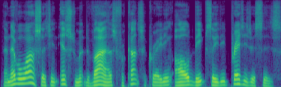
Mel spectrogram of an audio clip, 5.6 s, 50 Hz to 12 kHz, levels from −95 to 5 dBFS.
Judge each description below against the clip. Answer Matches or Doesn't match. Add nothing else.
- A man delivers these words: Matches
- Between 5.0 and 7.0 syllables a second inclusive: Doesn't match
